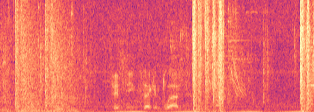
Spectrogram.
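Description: Rifle shots fire in quick bursts.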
